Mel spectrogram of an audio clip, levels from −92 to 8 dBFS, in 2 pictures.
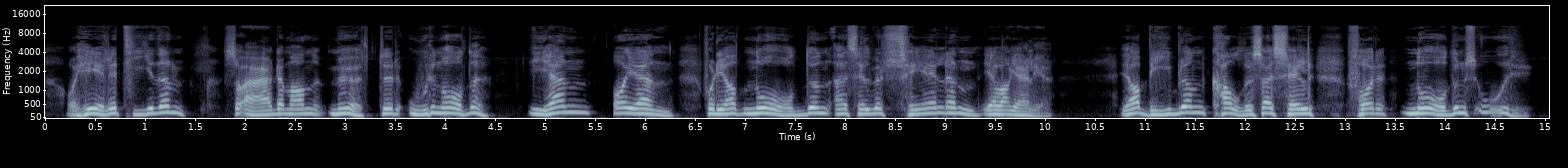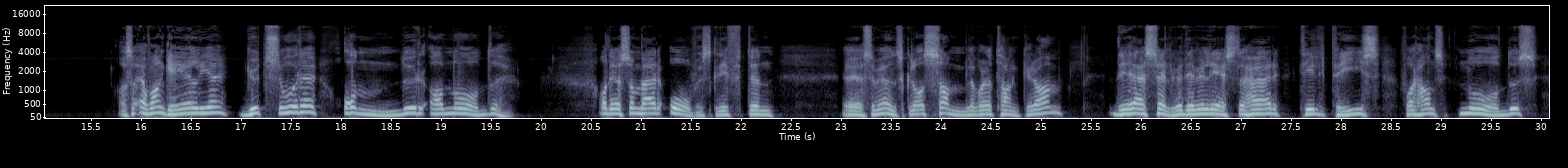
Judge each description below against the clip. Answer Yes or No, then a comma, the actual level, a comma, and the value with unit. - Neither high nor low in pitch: Yes, medium, 160 Hz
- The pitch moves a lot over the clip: No, average, 4.5 semitones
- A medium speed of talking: No, slow, 120 wpm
